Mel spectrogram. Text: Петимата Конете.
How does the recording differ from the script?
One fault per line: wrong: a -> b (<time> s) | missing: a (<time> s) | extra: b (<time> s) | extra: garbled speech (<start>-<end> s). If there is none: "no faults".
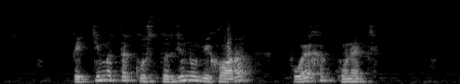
extra: Костадинови хора поеха (1.3 s)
